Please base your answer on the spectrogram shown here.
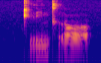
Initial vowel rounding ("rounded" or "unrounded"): unrounded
